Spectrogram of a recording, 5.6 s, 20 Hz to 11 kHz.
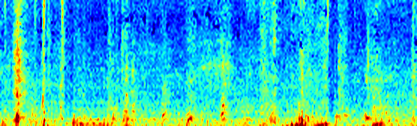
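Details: English Bulldogs WanWan and Fe, just over two years old, filmed 31 January 2017 while idle and bored, give low rumbling grunts and quick nasal snorts, a couple of deeper grunts near the end, over steady room hiss.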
